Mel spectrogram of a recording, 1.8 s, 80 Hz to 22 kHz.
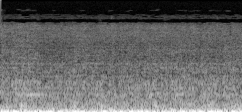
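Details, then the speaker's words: Diesel truck with fault code SPN 1328 FMI 31 at regular idle: deep idle with an uneven, stumbling misfire that smooths with revs; low compression in cylinders 4–6 from bad valve lash, not a bad injector. "truck is idling really bad definitely feels like a misfire now this is again at regular idle"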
